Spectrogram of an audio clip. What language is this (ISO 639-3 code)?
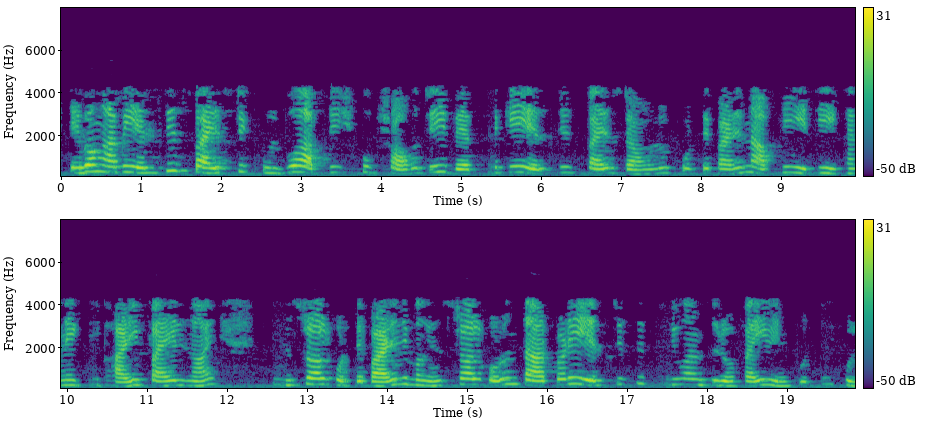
ben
